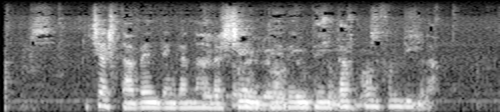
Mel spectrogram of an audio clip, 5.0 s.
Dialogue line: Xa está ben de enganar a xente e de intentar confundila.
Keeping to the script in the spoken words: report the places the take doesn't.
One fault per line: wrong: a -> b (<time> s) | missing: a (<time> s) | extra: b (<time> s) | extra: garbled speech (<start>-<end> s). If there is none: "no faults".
no faults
